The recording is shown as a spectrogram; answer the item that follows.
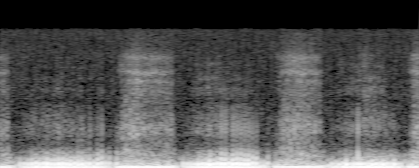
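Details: Close cat purr: low buzzing rumble on the exhale, softer hissing breath between, three full breathing cycles, no background noise.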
